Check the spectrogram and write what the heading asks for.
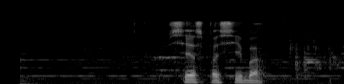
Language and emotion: Russian, neutral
